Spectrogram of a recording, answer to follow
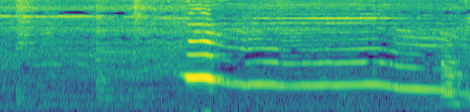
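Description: A puppy lets out one long whining cry about a second in, starting with a sharp onset, dipping slightly in pitch and then holding. It is crying in pain while antiseptic is put on a wound from a big dog's bite.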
